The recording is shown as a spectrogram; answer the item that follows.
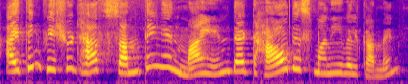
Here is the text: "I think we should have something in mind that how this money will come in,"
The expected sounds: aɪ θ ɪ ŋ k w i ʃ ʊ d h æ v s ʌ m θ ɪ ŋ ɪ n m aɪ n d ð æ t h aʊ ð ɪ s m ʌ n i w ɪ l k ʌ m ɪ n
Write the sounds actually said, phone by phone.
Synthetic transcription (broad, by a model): aɪ t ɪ ŋ k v i ʃ ʊ d h æ v s ʌ m t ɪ ŋ ɪ n m aɪ n d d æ t h aʊ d ɪ s m ʌ n i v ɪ l k ʌ m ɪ n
